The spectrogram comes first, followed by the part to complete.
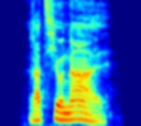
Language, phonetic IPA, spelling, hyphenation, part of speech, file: German, [ˌʁat͡si̯oˈnaːl], rational, ra‧ti‧o‧nal, adjective, De-rational.oga
- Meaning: rational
